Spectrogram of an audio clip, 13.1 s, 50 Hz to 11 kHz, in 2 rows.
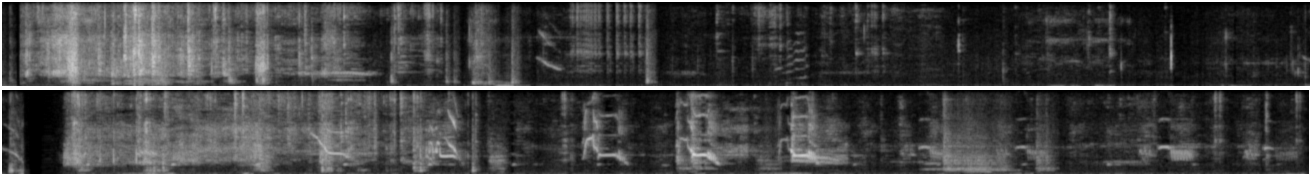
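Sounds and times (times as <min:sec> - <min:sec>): rustling and sharp clicks: 0:00.0 - 0:09.5.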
